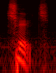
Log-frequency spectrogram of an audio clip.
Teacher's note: There is a voiceless affricate at the beginning and end of the word church.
